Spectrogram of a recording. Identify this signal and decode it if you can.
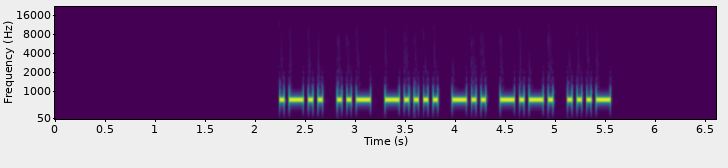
Morse code, heard as a keyed tone, about 25 wpm, 700 Hz. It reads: LU6DCV
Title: DXCC-100 Call Signs - 6 Characters - Repeated 2x - 25wpm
